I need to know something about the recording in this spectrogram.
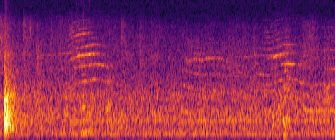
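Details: Rescued adult cats indoors at Tokyo Cat Guardian's shelter cafe in Otsuka, Tokyo: two soft, brief meows with a thin bending tone, spaced about two seconds apart over a quiet room hum.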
